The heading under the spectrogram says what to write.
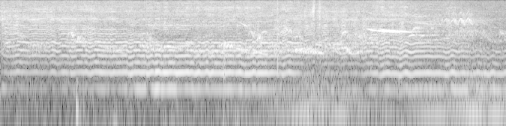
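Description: A mosquito whines steadily, its thin high-pitched buzz wavering slightly in pitch for several seconds, with a faint soft thump near the start and no voices.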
